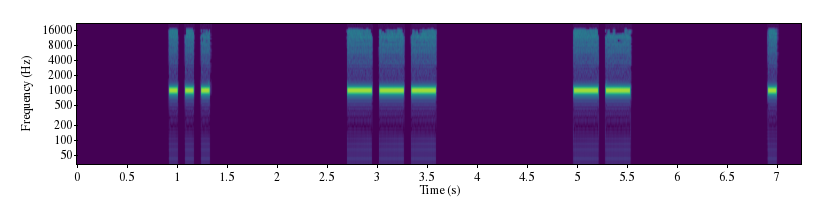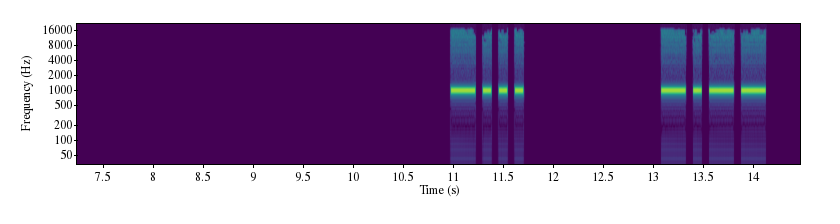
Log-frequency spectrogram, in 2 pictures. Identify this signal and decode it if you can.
Morse code, heard as a keyed tone, about 15 wpm, spaced as for 5 wpm, 1000 Hz. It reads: SOME BY
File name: qotdfiles / 5wpm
